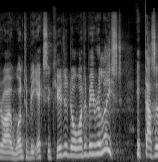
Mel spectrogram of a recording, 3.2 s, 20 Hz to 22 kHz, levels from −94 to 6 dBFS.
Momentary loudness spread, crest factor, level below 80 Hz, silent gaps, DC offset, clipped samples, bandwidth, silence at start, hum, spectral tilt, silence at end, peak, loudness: 7 LU; 18 dB; -74 dBFS; none; under 0.1%; under 0.1%; 18 kHz; 0 s; none; -3 dB/octave; 0 s; -6 dBFS; -24 LUFS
